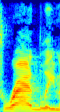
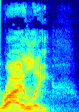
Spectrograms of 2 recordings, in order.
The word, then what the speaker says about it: Radley: And if you can say, hey, dumbass, the dude's name is pronounced like this. It's Radley, not Riley, when it comes to Buki.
